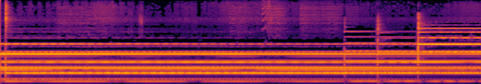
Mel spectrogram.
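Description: Metal singing bowls ringing, struck with a wooden mallet: one strike right at the start, then three lighter strikes in the last two seconds. Several bowls sound together as long, layered ringing tones over a low hum that wavers slowly.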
